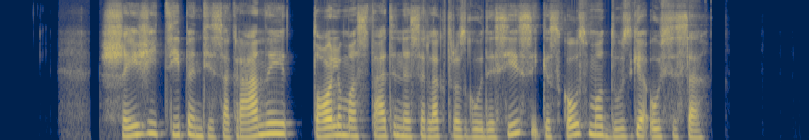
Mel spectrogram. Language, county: Lithuanian, Klaipėda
